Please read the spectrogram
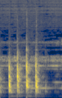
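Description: Four evenly spaced knocks on a wooden door right behind the listener at a séance, fairly loud, each a hollow thud with a short resonant decay, followed by quiet.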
